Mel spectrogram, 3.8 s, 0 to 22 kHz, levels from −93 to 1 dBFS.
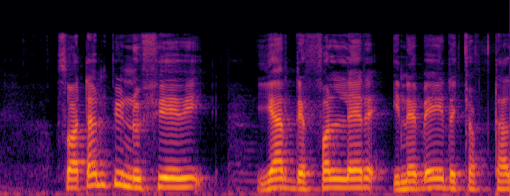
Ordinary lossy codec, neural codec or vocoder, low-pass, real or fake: none; none; 10.8 kHz; real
